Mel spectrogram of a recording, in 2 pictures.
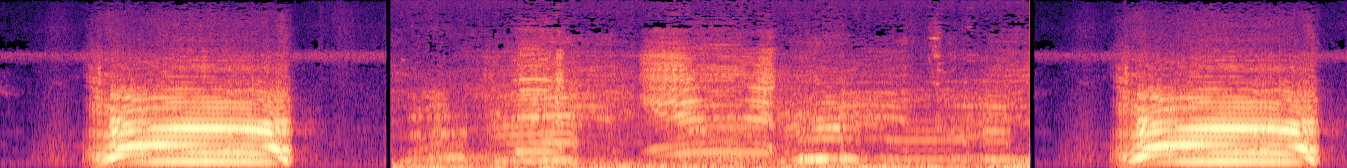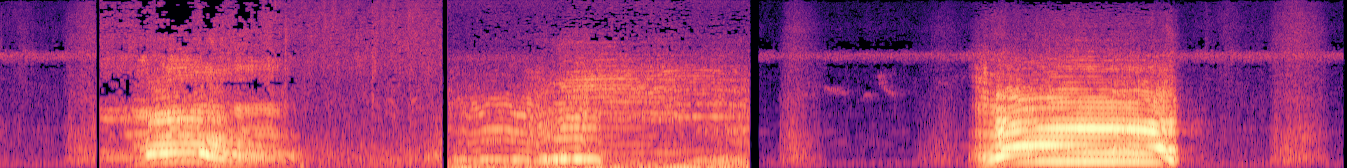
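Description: Cattle mooing: three loud, drawn-out moos of about two seconds each, near the start, in the middle and near the end, with quieter overlapping moos between them.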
